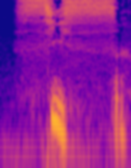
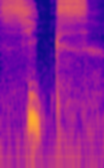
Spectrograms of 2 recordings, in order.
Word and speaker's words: six: be careful here because even if it's ending with this x well you'll have to pronounce it like s okay so you get the sis pronunciation Sis Sis okay so it's not six it's sis all right then here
